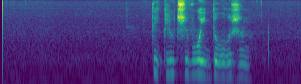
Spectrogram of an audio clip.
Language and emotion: Russian, angry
